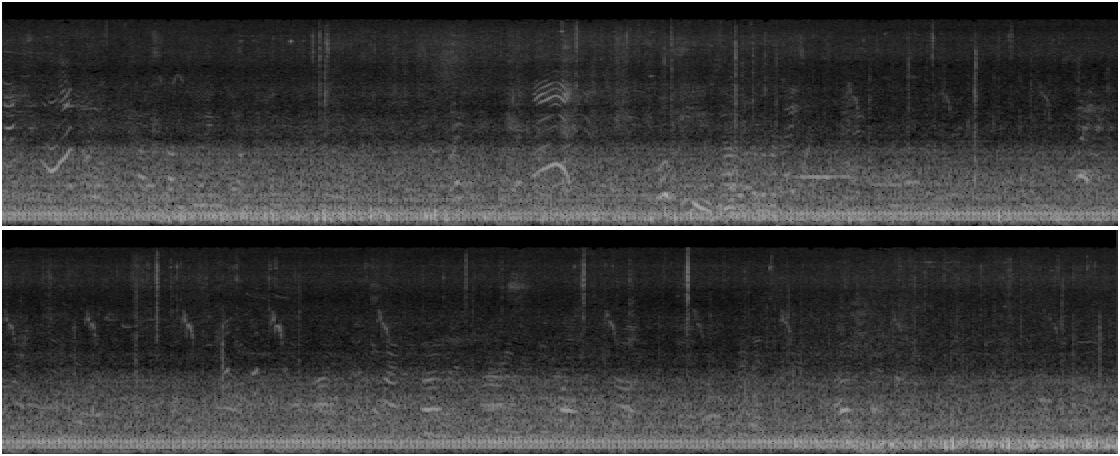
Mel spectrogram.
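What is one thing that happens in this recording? Horse hooves thud softly on sand.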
